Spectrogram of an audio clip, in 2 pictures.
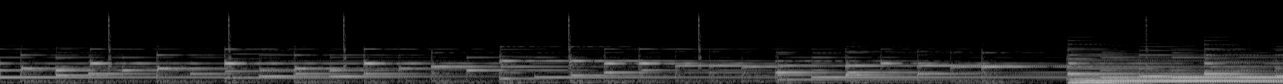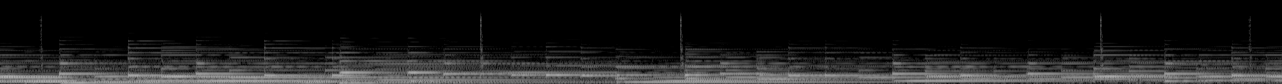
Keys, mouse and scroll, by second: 1.2-9.2 drag, 9.2 scroll down 1, 10.4-11.3 scroll up 1, 11.4-13.2 drag, 13.2-14.4 drag, 14.4 Right, 17.7 click, 24.1 click.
